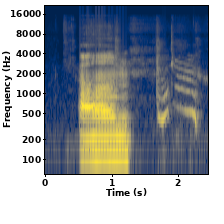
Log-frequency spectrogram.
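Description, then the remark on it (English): A cat lets out a loud, drawn-out yowl, then two shorter meows that slide downward in pitch, with no one talking over them. “Sorry, our cats are just kind of getting used to everything and moving around.”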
